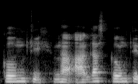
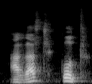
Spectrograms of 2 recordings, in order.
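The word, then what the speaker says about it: Comte: ফরাসি দার্শনিক আগাস্ট কোমতি না, এটার আসল উচ্চারণ হলো আগাস্ট কুথ।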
